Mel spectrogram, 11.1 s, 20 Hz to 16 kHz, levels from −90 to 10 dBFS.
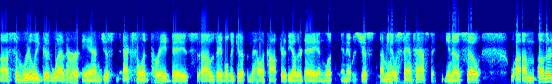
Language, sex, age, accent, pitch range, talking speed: English, male, 40-59, American, 90-105 Hz, 210 wpm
